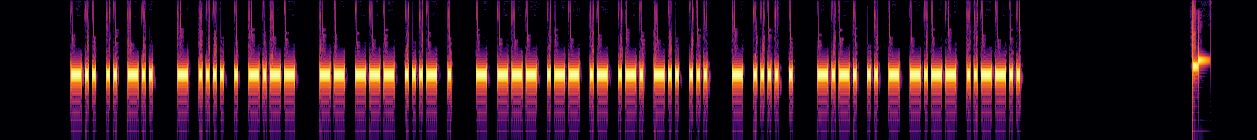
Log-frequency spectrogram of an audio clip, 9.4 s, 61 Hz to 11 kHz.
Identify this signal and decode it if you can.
Morse code, heard as a keyed tone, about 41 wpm, 700 Hz. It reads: DID THEY MOVE TOWARDS THE CITY?
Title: Sentences from Top 1000 Words - Review Part 2 - 45wpm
